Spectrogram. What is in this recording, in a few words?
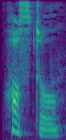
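"hostel", British English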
